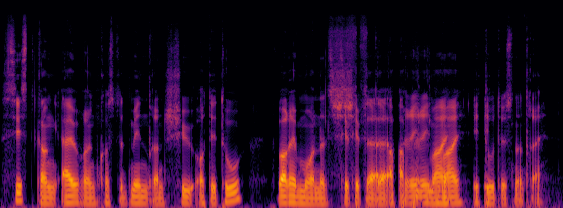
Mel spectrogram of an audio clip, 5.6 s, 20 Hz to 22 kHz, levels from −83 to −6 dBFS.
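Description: At 3.39 s a doubled audio track appears in the speech and lasts until 4.91 s. A second full-band copy runs about a tenth of a second behind the first, at roughly the same level. It has no decay and no room colour. It snaps in and cuts out abruptly. Every syllable sounds twice, like a hard slapback. The likely cause is a slower capture path picking up the same signal and mixing it back in late.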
